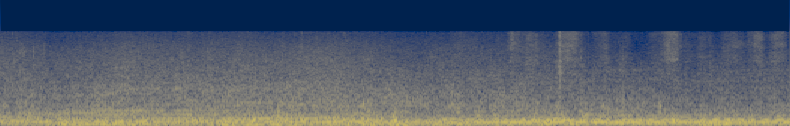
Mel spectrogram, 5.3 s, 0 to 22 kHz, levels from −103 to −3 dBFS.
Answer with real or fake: real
